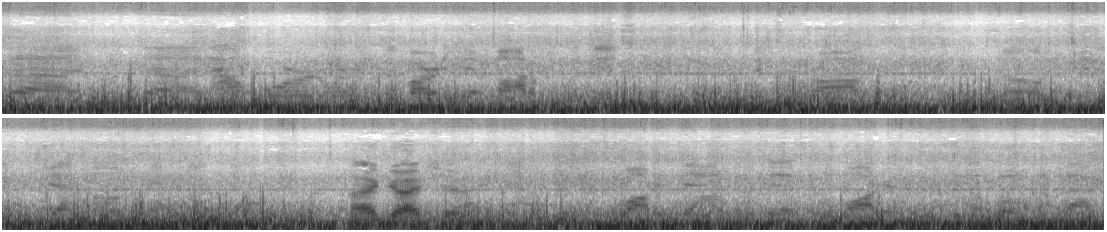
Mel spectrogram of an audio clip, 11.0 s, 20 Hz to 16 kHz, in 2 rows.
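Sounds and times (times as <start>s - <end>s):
motorboat engine droning: 0.0s - 11.0s
wind buffeting microphone: 0.0s - 11.0s.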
